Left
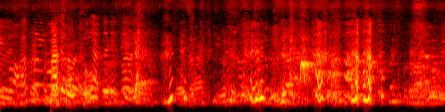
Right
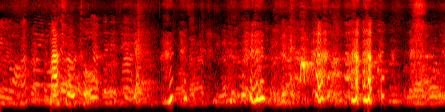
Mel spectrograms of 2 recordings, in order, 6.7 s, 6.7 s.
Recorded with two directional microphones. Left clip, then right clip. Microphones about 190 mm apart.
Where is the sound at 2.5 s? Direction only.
20° right (ahead or behind).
